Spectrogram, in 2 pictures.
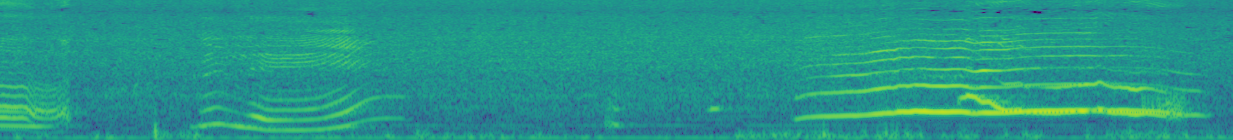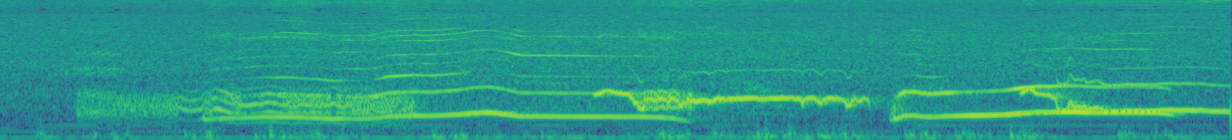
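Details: Shih Tzu (Canis familiaris), howl.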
